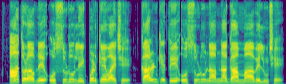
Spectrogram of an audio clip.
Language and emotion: Gujarati, neutral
